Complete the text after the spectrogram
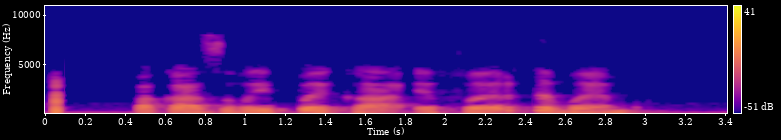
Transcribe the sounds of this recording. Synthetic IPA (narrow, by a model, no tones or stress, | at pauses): pakazɨvɐjɛpɛkaɛfɛrt̪ɛvɛ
